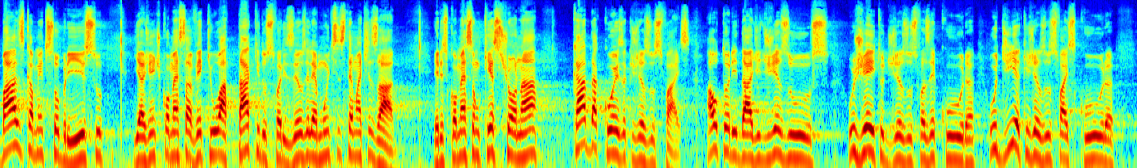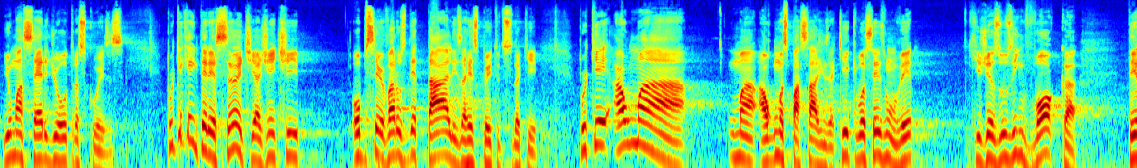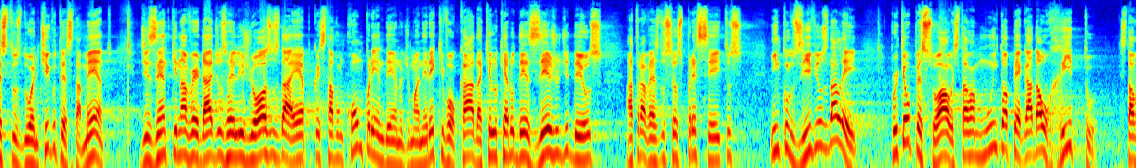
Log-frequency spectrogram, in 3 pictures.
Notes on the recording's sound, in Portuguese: gravado em 23/05/2018 na Igreja Sal da Terra - Manifesto, em Uberlândia-MG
